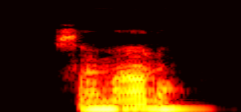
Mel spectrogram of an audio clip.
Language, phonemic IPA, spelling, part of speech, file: Moroccan Arabic, /siː.maː.na/, سيمانة, noun, LL-Q56426 (ary)-سيمانة.wav
- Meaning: week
